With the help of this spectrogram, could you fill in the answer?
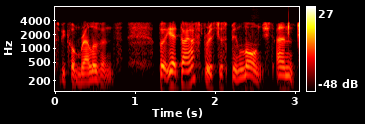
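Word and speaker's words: diaspora*: It's one that I believe we're pronouncing diaspora, even though they spell it with a little asterisk at the end of the name. I think that's silent.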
